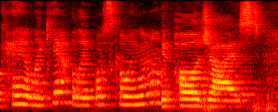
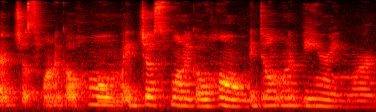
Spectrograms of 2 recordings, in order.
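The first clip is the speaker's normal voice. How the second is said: sobbing, tearful, pleading crying voice; 4 dB quieter than usual. Retelling begging to go home after starting to cry: imitating own past crying. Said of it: "And then I just started crying".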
